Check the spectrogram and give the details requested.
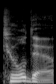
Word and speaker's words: Trudeau: He like, Trudeau. yeah, that's how you say it in French.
